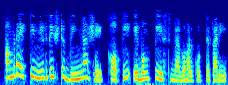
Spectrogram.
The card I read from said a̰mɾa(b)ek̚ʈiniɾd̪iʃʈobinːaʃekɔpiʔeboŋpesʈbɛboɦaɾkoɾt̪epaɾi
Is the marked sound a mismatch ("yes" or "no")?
yes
